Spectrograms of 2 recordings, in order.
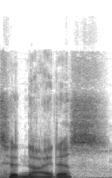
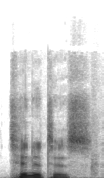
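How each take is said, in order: First: The ending is said like the suffix 'itis'. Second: The ending is not said like 'itis'. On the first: The speaker calls it wrong. "It's not tinnitus" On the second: The speaker calls it right. "That's how you pronounce that"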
